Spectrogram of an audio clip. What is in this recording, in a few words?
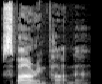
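"sparring partner", British English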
